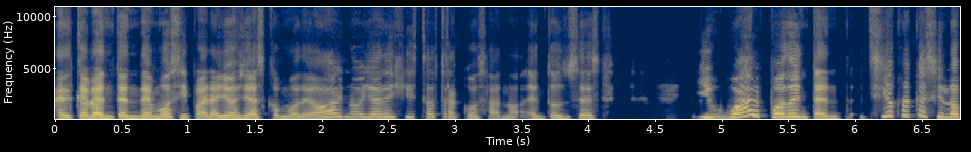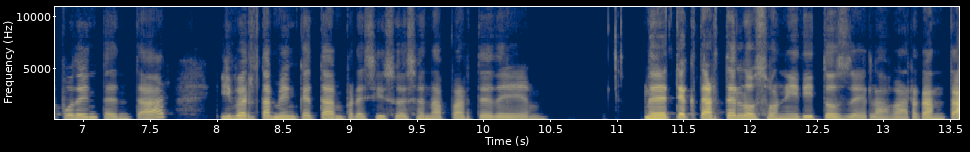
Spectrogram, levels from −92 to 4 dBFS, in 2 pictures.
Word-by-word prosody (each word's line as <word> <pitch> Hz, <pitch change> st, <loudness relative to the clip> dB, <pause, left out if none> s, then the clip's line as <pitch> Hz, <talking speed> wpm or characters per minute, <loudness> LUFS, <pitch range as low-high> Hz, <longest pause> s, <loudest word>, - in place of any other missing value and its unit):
que 235 Hz, -, +7 dB
lo 225 Hz, -, +9 dB
entendemos, 220 Hz, +6 st, +4 dB
y 230 Hz, -, -2 dB
para 195 Hz, 0 st, +2 dB
ellos 225 Hz, +3 st, +4 dB
ya 205 Hz, -, +4 dB
es 210 Hz, -, -1 dB
como 220 Hz, -5 st, -4 dB
de: 195 Hz, -, -3 dB
"Ay, 310 Hz, +8 st, +1 dB
no, 285 Hz, -1 st, -7 dB
ya 285 Hz, 0 st, -2 dB
dijiste 290 Hz, -1 st, -6 dB
otra 280 Hz, -2 st, -7 dB
cosa", 225 Hz, -4 st, -8 dB
¿no?, 235 Hz, +7 st, -9 dB
entonces, 210 Hz, +3 st, -4 dB, 0.7 s
igual 280 Hz, +2 st, +3 dB, 0.2 s
puedo 315 Hz, +1 st, +6 dB
inten 205 Hz, -, +1 dB, 0.2 s
sí, 395 Hz, -, -2 dB
yo 435 Hz, -, +2 dB
creo 460 Hz, 0 st, -2 dB
que 445 Hz, -, 0 dB
sí 330 Hz, -4 st, -4 dB
lo 300 Hz, 0 st, +2 dB
puedo 250 Hz, -2 st, -4 dB
intentar 240 Hz, -, -5 dB, 0.4 s
y 215 Hz, -2 st, -4 dB
ver 230 Hz, -1 st, 0 dB
también, 230 Hz, -3 st, -2 dB
qué 230 Hz, -, -4 dB
tan 215 Hz, -2 st, -2 dB
preciso 195 Hz, +1 st, -7 dB
es 200 Hz, -, -10 dB
en 215 Hz, -3 st, -5 dB
la 180 Hz, -1 st, -4 dB
parte 185 Hz, +2 st, -6 dB
de 165 Hz, -3 st, -6 dB, 0.8 s
de 210 Hz, -, +5 dB
detectarte, 195 Hz, +1 st, +4 dB
los 200 Hz, -6 st, 0 dB
soniditos 180 Hz, +1 st, -3 dB
de 165 Hz, -1 st, -6 dB
la 165 Hz, +1 st, -7 dB
garganta. 170 Hz, +1 st, 0 dB
215 Hz, 210 wpm, -21 LUFS, 190-260 Hz, 0.8 s, lo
